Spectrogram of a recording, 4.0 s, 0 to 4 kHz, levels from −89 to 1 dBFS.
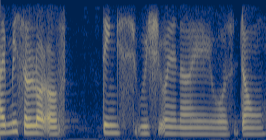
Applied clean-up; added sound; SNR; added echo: none; none; none; none.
